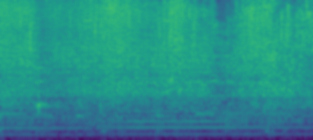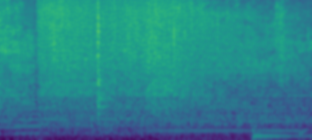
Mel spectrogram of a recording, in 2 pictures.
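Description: Orange zest and rice are stirred together in a pan for sweet rice, giving a soft, continuous sizzle with light scraping and stirring scuffs close by, with no talking.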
